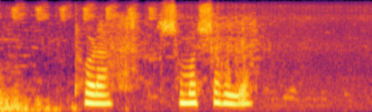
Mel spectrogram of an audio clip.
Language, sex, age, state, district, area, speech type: Santali, female, 18-30, West Bengal, Uttar Dinajpur, rural, spontaneous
